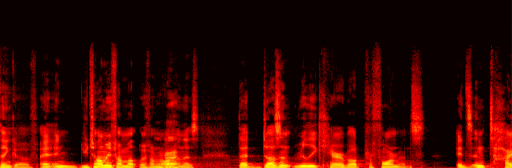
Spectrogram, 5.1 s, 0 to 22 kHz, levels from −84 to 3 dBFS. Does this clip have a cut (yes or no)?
no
